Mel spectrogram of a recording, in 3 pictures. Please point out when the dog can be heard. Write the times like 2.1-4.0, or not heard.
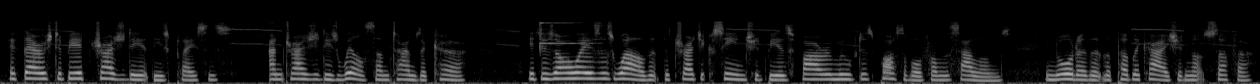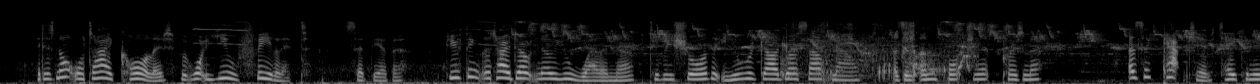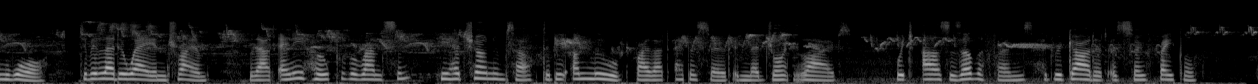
20.4-22.4.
